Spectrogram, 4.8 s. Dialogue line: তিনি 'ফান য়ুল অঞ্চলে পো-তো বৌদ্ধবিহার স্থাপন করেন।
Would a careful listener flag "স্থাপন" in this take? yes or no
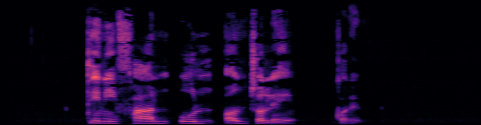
yes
